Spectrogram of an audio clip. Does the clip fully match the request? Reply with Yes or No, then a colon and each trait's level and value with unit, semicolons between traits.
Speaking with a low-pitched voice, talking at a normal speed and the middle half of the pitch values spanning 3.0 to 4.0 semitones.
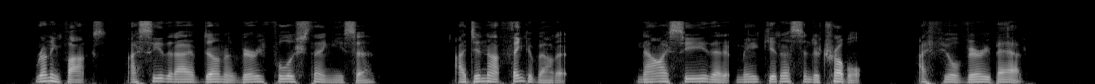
Yes: low, 115 Hz; average, 185 wpm; average, 3.6 semitones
